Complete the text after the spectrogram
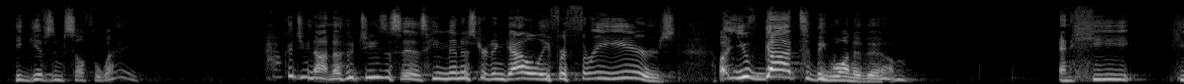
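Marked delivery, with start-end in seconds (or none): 2.6-9.1 incredulous accusation. Retold or imitated. Bystanders confront Peter, acted.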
